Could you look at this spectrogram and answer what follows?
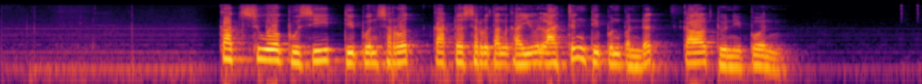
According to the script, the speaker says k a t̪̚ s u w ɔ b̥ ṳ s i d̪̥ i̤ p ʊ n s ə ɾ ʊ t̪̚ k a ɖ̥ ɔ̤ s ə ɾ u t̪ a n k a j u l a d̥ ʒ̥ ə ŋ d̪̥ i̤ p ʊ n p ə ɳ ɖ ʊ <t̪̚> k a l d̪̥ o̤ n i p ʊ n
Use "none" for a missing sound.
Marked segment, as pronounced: t̪̚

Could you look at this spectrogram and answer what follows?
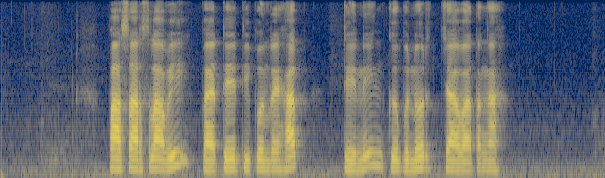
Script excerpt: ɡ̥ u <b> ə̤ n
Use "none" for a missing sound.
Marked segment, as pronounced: b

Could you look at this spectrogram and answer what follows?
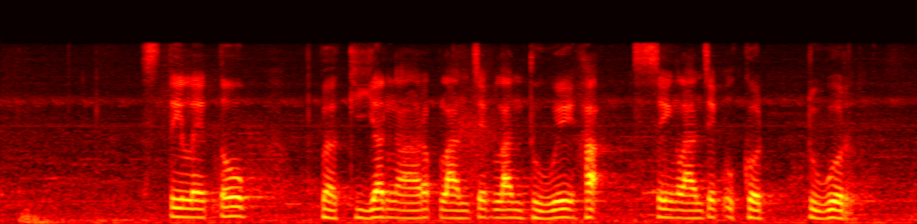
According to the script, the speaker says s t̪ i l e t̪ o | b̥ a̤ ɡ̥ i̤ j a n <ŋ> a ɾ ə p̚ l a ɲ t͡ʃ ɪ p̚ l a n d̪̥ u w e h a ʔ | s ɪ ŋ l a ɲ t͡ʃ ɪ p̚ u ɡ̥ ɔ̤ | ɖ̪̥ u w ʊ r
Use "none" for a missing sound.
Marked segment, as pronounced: ŋ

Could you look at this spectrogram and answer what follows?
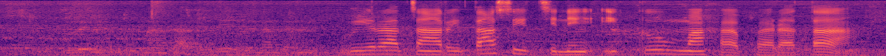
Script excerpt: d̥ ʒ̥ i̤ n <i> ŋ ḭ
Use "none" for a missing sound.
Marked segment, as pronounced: ɪ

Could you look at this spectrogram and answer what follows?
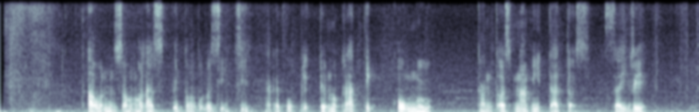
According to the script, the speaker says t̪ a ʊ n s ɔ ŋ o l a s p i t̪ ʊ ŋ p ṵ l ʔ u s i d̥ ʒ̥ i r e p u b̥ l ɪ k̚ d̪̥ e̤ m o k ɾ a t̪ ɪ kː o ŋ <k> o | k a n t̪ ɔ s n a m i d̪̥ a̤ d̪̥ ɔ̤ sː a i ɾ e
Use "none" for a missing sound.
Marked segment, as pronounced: ɡ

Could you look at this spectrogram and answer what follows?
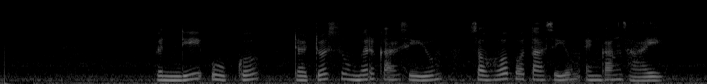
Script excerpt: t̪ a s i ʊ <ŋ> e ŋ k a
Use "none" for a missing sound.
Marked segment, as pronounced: m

